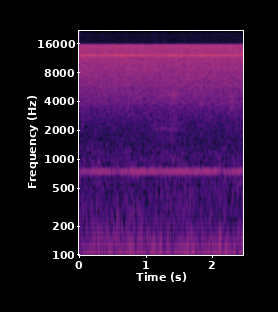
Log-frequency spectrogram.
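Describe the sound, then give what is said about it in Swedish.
Rumbling car engine heard from inside the vehicle, a steady low drone with a faint thin whine running through it, unbroken and without talk. “Det låter ju väldigt högt i den här bilen. Det är väldigt brummande liksom, motor.”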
